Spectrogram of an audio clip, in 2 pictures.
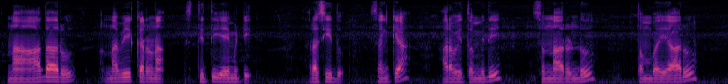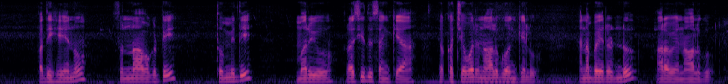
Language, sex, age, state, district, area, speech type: Telugu, male, 30-45, Andhra Pradesh, Bapatla, urban, read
